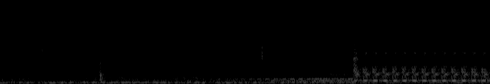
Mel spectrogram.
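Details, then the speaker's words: Espar Airtronic D2 diesel heater after replacing faulty blower motor, first test: quiet then a soft steady slightly pulsing hum spins up smoothly without scraping; old motor wouldn't start. Normal blower fan operation. "I hear the fan starting up. That's good. The other one wouldn't do that."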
